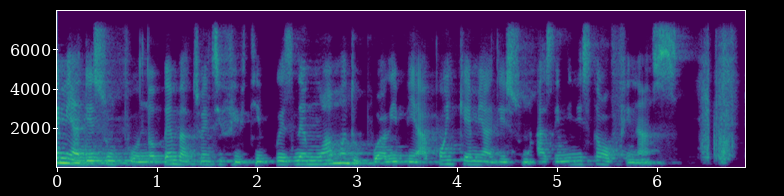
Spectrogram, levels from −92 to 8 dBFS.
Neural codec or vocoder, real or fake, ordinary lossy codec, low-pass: autoencoder, 48 kHz, 128 numbers a frame, DAC-VAE, trained on Japanese speech; fake; none; 7.2 kHz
